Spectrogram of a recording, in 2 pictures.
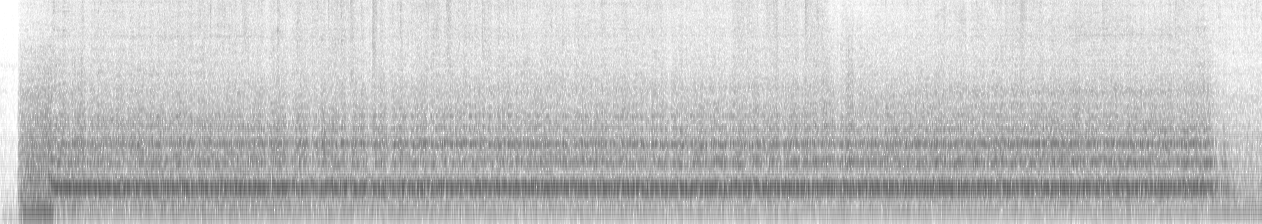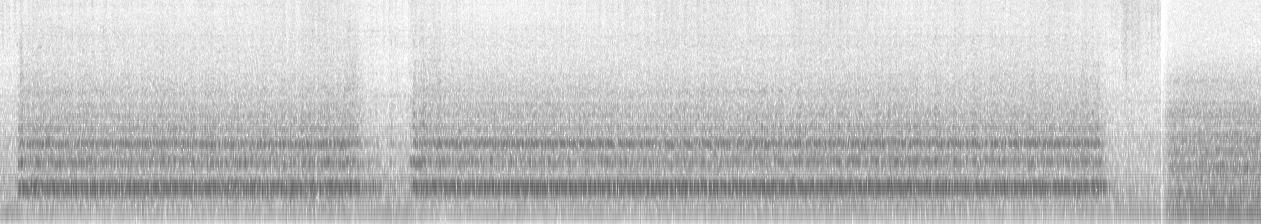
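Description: Metal lathe running while a two-inch drill bit bores into a solid aluminium bar: a steady pitched machine hum with cutting noise. The sound breaks off twice for under a second, about halfway through and again a few seconds later.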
